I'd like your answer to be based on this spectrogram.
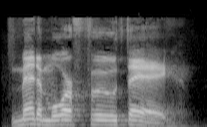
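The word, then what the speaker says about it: metamorphothe (μετεμορφώθη): And he was metamorphothe, is how you say it in Greek.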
